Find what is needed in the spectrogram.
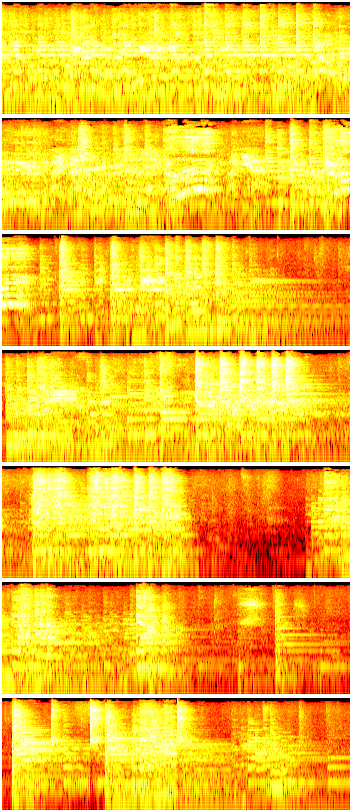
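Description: Flamenco guitar playing a siguiriya, with picked passages and sudden bursts of strummed chords, and a short lull about two-thirds of the way through.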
